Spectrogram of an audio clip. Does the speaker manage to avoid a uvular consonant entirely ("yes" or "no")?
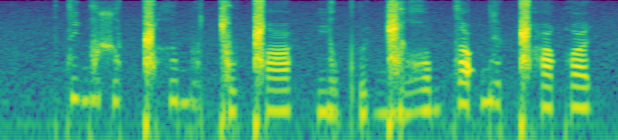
no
